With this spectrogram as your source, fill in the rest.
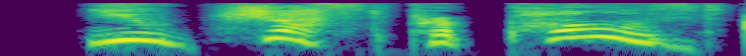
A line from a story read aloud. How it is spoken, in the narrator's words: I yelled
